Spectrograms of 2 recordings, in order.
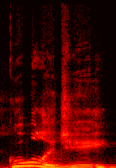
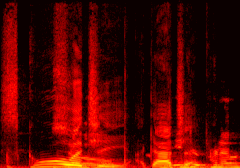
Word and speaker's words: Schoology: on the pronunciation because it is schoology schoology a school a schoology like a eulogy but school age we'll get you there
